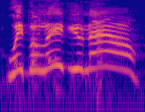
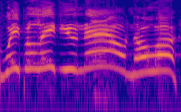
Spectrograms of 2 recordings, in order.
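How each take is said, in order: First: Higher, louder, slowed plea; slower pleading. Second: Higher, louder desperate plea; pleading townsfolk. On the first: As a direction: drag it out, begging. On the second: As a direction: beg Noah to open up. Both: Retold or imitated. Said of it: "and they said".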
